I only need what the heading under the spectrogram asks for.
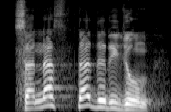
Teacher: را کے نیچے زیر ہے را کو باریک پڑھنا ہے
